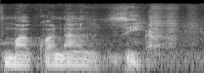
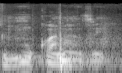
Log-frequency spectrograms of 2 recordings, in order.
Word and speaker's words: Mkhwanazi: You repeatedly talk of muanazi. There is no a right at the beginning of uh that first syllable. The a is after the h. So it's muanazi, not muanazi.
